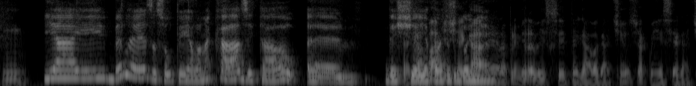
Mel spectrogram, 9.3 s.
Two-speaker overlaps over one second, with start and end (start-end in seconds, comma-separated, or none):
5.3-6.6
